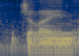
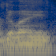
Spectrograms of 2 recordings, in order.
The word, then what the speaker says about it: Ghislaine: As best as we know, it's been reported that in 2024, Ghislaine Maxwell, or Ghislaine, I think is how it's pronounced, arranged and wired $1 million to Publicist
